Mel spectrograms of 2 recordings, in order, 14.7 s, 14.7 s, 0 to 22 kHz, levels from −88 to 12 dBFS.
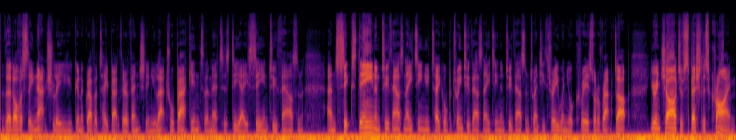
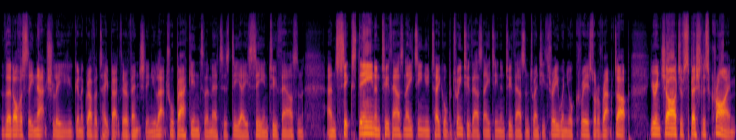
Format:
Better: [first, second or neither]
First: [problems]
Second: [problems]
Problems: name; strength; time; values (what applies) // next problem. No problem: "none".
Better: second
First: low rumble; faint; throughout; 20 dB below the speech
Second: none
